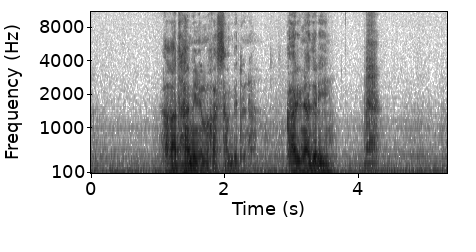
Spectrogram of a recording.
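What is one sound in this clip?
An elderly man speaks gravely on a phone.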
